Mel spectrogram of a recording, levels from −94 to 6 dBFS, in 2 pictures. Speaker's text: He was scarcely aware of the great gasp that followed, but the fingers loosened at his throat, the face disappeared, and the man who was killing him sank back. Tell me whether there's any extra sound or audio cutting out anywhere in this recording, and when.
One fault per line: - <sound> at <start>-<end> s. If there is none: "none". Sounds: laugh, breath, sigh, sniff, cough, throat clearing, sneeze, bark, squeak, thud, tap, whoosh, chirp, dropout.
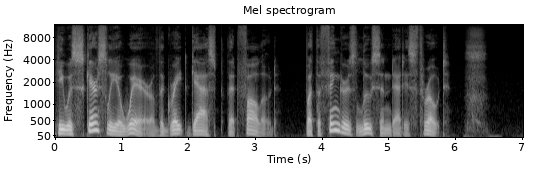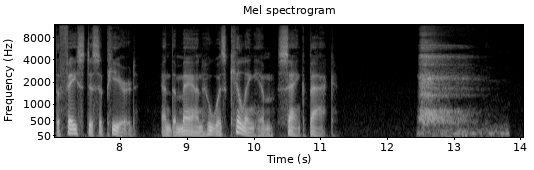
- breath at 6.1-6.7 s
- sigh at 12.4-13.9 s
